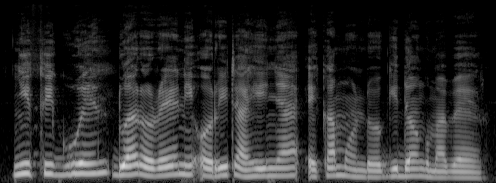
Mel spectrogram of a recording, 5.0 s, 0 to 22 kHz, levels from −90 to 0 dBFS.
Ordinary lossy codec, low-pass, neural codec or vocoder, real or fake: none; 19.8 kHz; vocoder, 44.1 kHz, 128 mel bands every 512 samples, BigVGAN v2; fake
